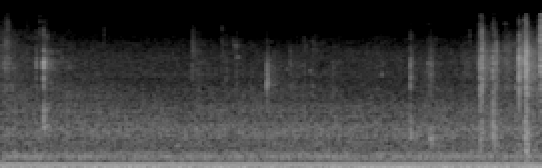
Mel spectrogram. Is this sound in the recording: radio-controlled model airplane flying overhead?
no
